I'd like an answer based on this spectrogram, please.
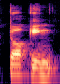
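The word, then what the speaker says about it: talking: टॉकिंग, L silent है।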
